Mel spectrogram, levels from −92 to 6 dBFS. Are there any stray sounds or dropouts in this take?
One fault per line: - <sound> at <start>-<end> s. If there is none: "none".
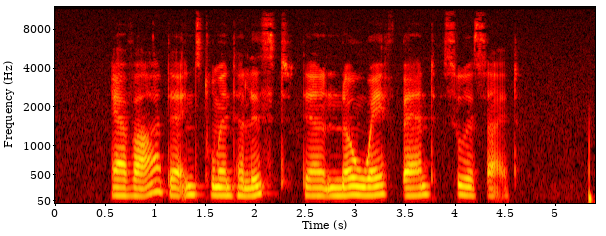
none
